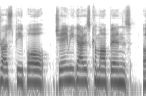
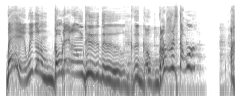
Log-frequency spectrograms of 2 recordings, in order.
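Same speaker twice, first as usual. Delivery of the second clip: bad put-on Southern accent, sing-song and high; 6 semitones higher than usual. Mocking how Lewis does accents, imitating Lewis's bad Southern accent. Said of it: "Lewis's is the worst. So he he he just goes".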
